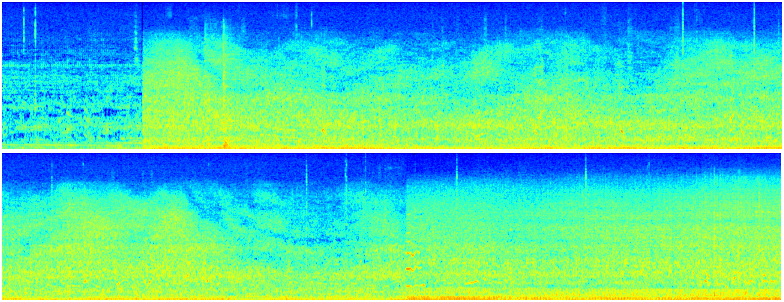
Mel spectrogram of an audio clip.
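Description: An engine running steadily at a distance, a low hum under a hiss that sweeps slowly up and down in pitch. It comes in suddenly about three seconds in and steps louder with about six seconds left.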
